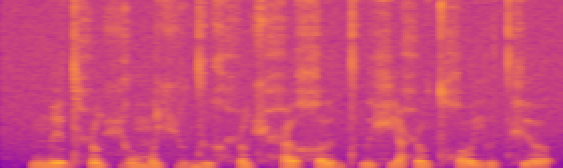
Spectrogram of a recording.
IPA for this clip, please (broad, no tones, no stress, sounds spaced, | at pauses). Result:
m e d ħ u ç o m ʌ ç u d ɯ x ħ u ç ħ ɯ χ ɯ d tʰ ɯ xʲ e ħ u t χ o j ɯ t xʲ ʌ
